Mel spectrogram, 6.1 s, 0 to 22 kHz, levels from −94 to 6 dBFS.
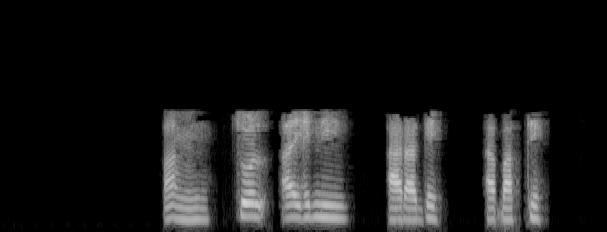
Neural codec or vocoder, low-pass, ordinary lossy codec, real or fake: codec, 16 kHz, 0.8 kbps, ZipCodec; 3.6 kHz; MP3, 16 kbps; fake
